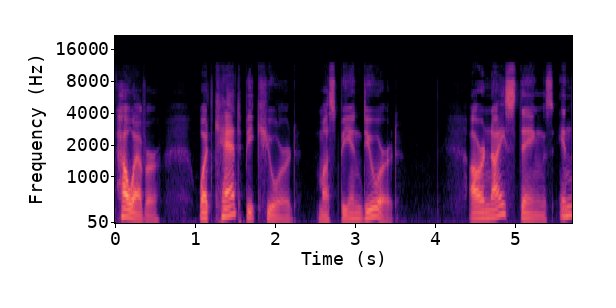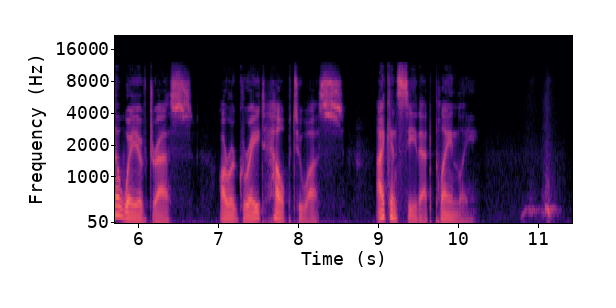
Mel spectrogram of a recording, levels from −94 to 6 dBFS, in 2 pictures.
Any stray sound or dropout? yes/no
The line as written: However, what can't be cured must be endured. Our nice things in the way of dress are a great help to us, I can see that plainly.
yes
